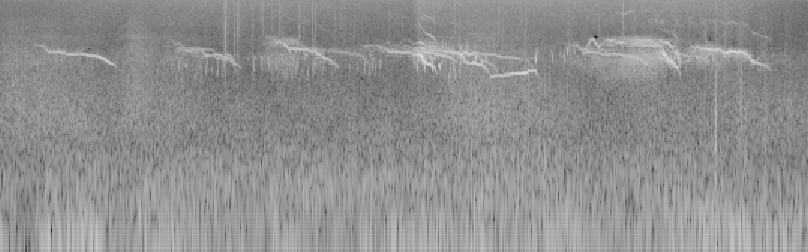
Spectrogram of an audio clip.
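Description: A series of high, thin, downward-sliding bird chirps, several overlapping, over a steady low rush of wind.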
